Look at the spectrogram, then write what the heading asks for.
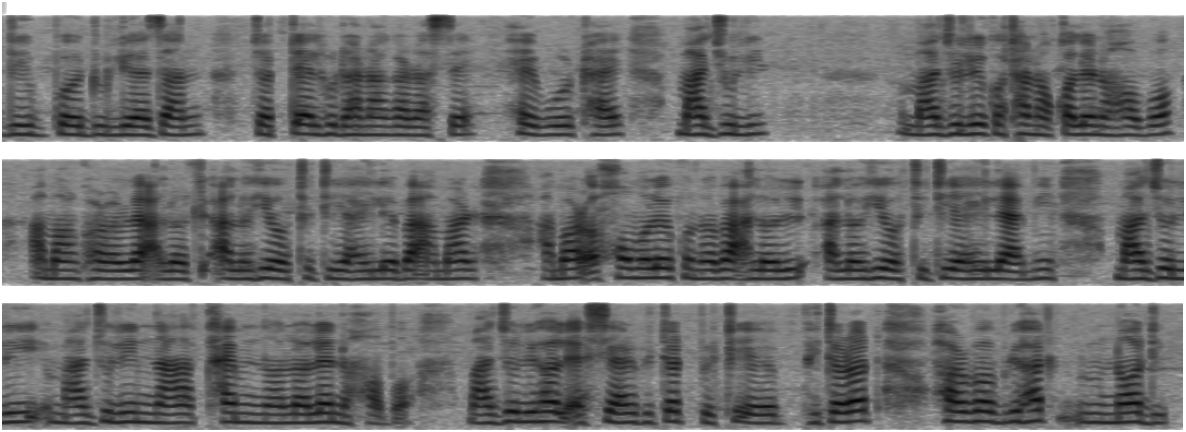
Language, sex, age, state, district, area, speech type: Assamese, female, 30-45, Assam, Udalguri, rural, spontaneous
